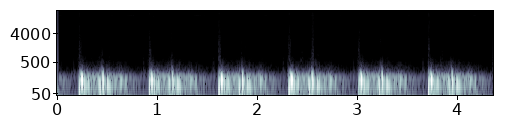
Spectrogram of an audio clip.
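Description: Heartbeat sound effect: a steady lub-dub, each beat a pair of deep thumps, repeating about every 0.7 seconds, around 85 beats a minute.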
